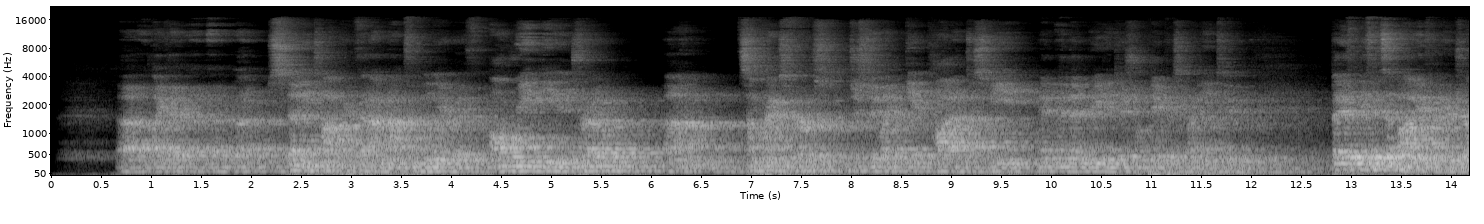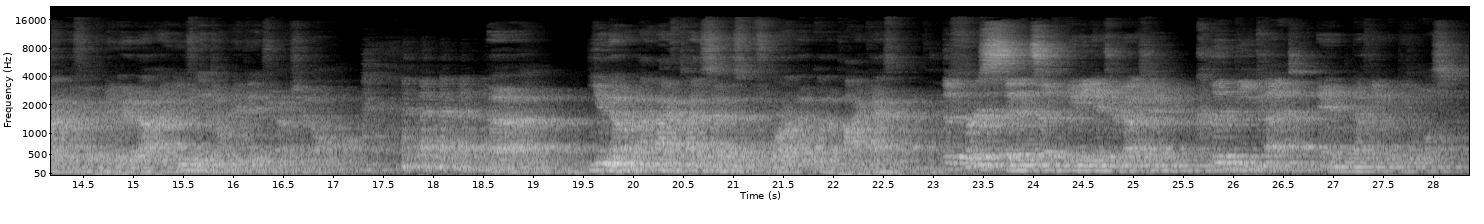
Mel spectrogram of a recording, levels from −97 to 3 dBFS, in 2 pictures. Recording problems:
room echo; strong; dies away in 2.9 s
off-mic speech; far

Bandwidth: 17 kHz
